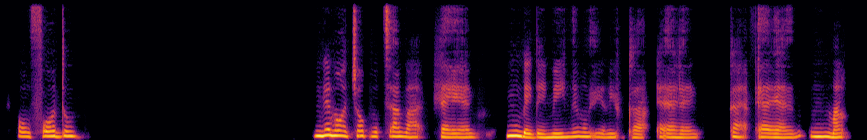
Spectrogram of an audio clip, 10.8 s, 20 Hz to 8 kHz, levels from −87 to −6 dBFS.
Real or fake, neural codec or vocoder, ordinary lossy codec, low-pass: fake; codec, 16 kHz, 0.5 kbps, FreqCodec, larger model; none; none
